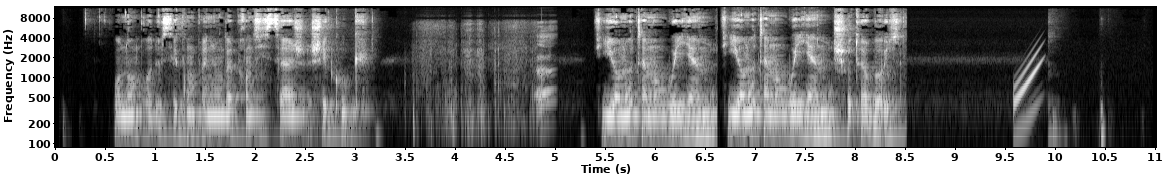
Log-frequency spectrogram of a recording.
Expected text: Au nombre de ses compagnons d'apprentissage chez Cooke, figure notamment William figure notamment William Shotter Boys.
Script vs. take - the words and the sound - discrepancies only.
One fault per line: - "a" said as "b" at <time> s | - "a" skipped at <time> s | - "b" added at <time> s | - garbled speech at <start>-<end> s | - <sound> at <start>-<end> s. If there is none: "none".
- cough at 3.5-5.0 s
- chirp at 9.6-9.9 s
